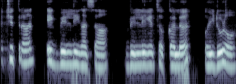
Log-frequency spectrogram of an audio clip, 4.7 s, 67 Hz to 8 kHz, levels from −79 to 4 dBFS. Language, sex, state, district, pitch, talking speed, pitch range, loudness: Konkani, female, Goa, North and South Goa, 195 Hz, 100 wpm, 185-220 Hz, -16 LUFS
